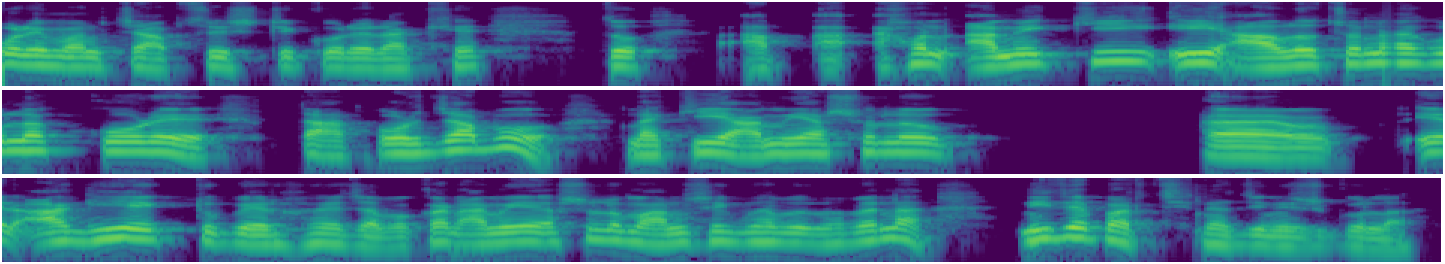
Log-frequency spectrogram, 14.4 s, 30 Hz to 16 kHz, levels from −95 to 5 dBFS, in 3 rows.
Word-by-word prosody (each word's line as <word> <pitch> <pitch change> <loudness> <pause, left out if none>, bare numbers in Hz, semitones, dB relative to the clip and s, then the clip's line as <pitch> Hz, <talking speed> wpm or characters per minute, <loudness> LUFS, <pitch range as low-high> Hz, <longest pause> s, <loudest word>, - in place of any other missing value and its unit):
পরিমাণ 145 -5 +3
চাপ - - +1
সৃষ্টি 130 0 -4
করে 125 -1 0
রাখে। 120 +3 -5 0.5
তো 140 - +3 0.5
আপ - - -5 0.2
আ - - -1 0.2
এখন 170 0 +1 0.2
আমি 150 +5 +5 0.2
কি 195 +2 -1 0.2
এই 180 - +7 0.2
আলোচনাগুলা 170 +5 +3 0.2
করে 170 -1 +4 0.4
তারপর 125 +4 +2 0.2
যাবো? 195 +4 +4 0.4
নাকি 135 +4 -1 0.2
আমি 145 +3 +1
আসলেও 160 +2 0 0.9
অ্যাও 115 -3 +6 0.4
এর - - +1
আগেই 165 +6 +3
একটু 170 -4 -8
বের 115 -2 +1
হয়ে 125 -1 -3
যাব? 95 - -1
কারণ 140 -3 0
আমি 135 +3 +2
আসলে 160 +3 -3
মানসিক 135 +4 -2
ভাবে 140 -1 -2
ওইভাবে 130 +5 -3
না - - +2 0.4
নিতে 185 +4 +4
পারছি - - -1
না 120 - -1
জিনিসগুলা। 105 -5 -5
140 Hz, 155 wpm, -24 LUFS, 125-165 Hz, 0.9 s, এই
